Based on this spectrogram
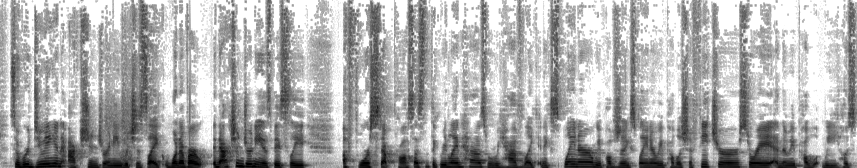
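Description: Over a silent background in a very clean recording, a woman with a Canadian accent speaks very fast with hardly any pauses, her fairly low pitch showing ordinary variation. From Toronto, Canada (Scarborough). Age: 30s. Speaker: journalist and news publisher. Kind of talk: casual interview.

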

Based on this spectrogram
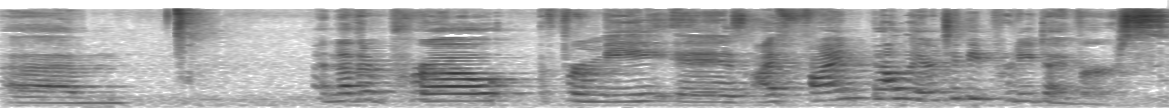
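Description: Amid audible room echo and noticeable background noise, a woman with an American accent speaks at a very slow pace, with a high pitch and lively intonation. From Texas. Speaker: surgeon. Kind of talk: casual interview.

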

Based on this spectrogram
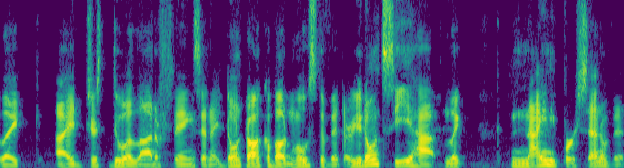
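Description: The voice moves at a fairly quick pace with a bright, sharp tone, in a dry, close sound with no echo. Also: man, medium pitch for a man, lively intonation. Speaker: talent manager and content producer. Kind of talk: interview. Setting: video call. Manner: halting, many repeated words.

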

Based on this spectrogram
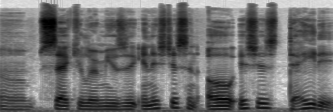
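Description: Using a normal speaking voice, a man talks at a fairly slow pace and a medium pitch. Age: 30s. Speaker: R&B singer and podcast producer. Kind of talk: casual chat.

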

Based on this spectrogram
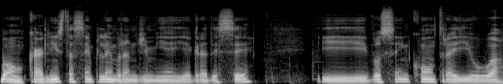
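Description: Dark and mellow in tone, a man at fairly low pitch speaks at a moderate pace in a dry, close sound with no echo. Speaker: podcast editor. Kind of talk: casual chat. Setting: video call live stream.

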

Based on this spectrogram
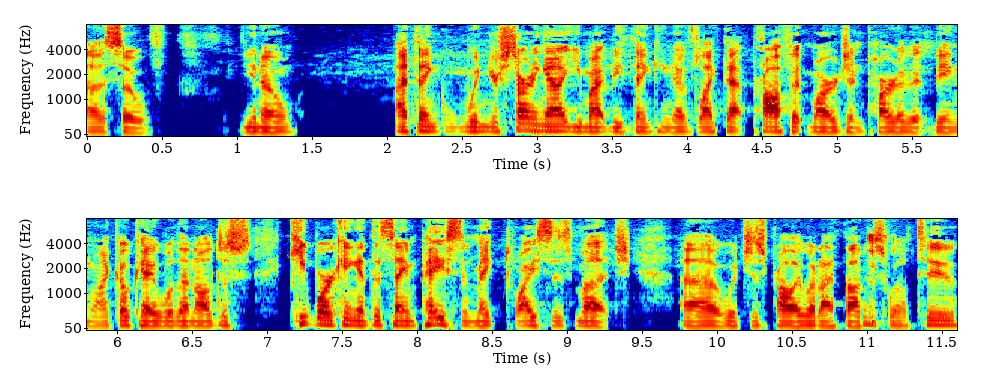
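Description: A man with a Texas accent at a medium pitch, fairly quick pace and ordinary pitch variation, in a very clean recording with a silent background and a dry, close sound with no echo. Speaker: agency owner and online community founder. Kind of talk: casual interview chat.

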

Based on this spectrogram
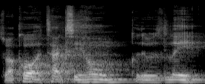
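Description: Audible room echo surrounds a man with a Sheffield accent. His pitch is fairly low and his intonation monotone and flat. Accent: Yorkshire (Sheffield) English. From northern England, Sheffield. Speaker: convert sharing his life story. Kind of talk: interview, personal testimony.

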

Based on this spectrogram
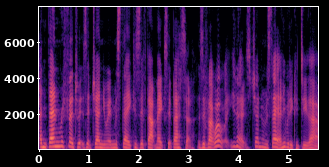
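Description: In a Yorkshire accent, a woman with a medium-pitched voice speaks in an animated tone on a very clean recording with a silent background. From Yorkshire, northern England. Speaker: podcast host. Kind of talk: casual monologue.

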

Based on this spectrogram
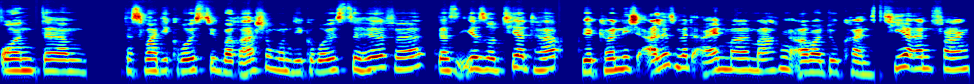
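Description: Pitched fairly high with ordinary variation, a woman talks in a normal speaking voice. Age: 40s. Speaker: online shop owner. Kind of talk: interview.

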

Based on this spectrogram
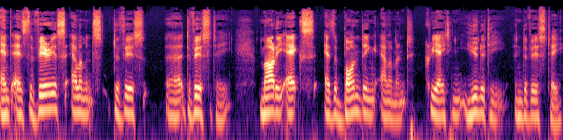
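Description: A somewhat breathy man speaks at a fairly high pitch and moderate pace. The recording is very clean with a silent background. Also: ordinary pitch variation. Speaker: podcast host. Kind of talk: casual interview conversation.

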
